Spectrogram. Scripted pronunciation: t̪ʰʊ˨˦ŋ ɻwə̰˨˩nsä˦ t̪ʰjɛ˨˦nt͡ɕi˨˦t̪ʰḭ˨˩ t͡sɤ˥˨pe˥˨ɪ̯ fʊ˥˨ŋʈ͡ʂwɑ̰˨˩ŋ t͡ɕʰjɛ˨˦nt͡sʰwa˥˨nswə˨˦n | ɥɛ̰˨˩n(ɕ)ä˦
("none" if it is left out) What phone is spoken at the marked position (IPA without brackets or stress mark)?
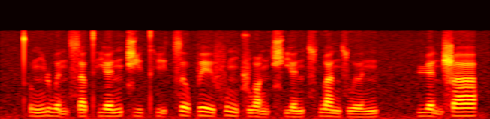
ʂ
